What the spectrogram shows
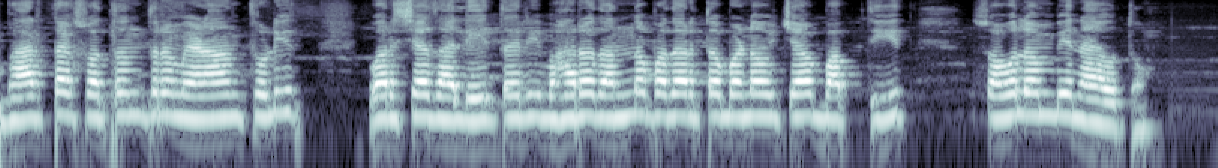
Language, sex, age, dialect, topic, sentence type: Marathi, male, 31-35, Southern Konkan, agriculture, statement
